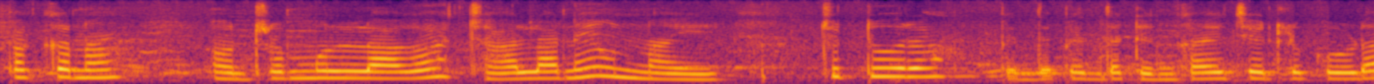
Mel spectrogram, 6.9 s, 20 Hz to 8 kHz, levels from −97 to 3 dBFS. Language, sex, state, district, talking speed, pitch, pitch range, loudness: Telugu, female, Andhra Pradesh, Annamaya, 85 wpm, 235 Hz, 220-270 Hz, -16 LUFS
